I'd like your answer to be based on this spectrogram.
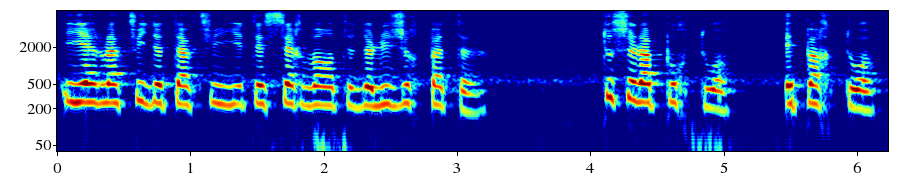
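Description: A woman voicing a fierce noblewoman who talks in a forceful, urgent and imperious way, both commanding and imploring. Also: on the high side, steady tone, a little slow, lightly acted.

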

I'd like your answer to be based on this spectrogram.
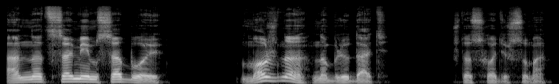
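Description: A man's voice: low voice, big pitch swings, slow, no echo, clean studio sound, voice pushed down, heavily acted. A man playing a curt, brooding young man. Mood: quiet. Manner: curt, sardonic. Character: irritable, brooding young man near breakdown.

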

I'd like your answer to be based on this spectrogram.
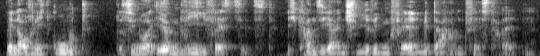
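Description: A man voicing a desperate, vain male officer who pleads in a raised, loud voice. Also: medium pitch, expressive, a little fast, creaky, voice pushed up. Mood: pleading.

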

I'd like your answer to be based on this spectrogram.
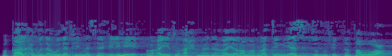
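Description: A man with an Egyptian accent teaching Islamic jurisprudence, reading from a text and adding colloquial explanations with pauses and fillers. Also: medium pitch, lively intonation, a little mellow. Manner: reads a text aloud, then breaks off into colloquial asides with hesitations. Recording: echoey hall, dull lo-fi sound.

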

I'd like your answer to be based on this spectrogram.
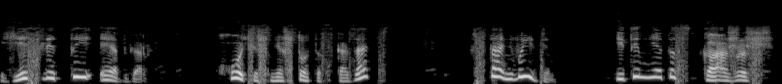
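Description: A woman's voice: a little high, sing-song, measured pace, no room sound. A woman voicing a teenage boy who taunts people with sarcastic politeness. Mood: mocking. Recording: dull, dry recording.

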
